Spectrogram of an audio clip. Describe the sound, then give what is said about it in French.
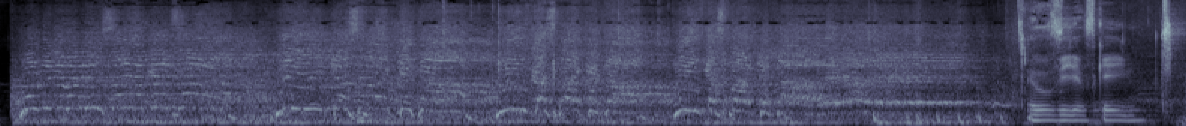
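A large crowd of football fans sings a special chant for Lucas Paqueta together, loud and sustained with a rolling, repeated melody, before the sound shifts briefly to sharper cheering near the end. “Logique hein, qu'il soit donc devenu le chouchou du public qui lui a d'ailleurs réservé une chanson spéciale.”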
